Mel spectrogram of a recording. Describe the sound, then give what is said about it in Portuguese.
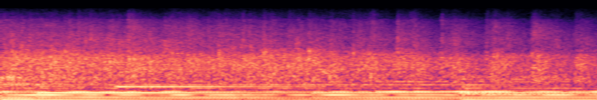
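An audience at a church service claps loudly for God, continuously for about four seconds, the dense applause layered over steady, sustained keyboard chords that shift once near the end; no one speaks. “Dê uma salva de palmas bem forte a Ele, porque Ele é bom.”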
